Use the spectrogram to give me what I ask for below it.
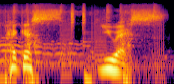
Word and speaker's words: PEGASVS: It's pronounced Pegas US, but spelled P-E-G-A-S-V-S.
